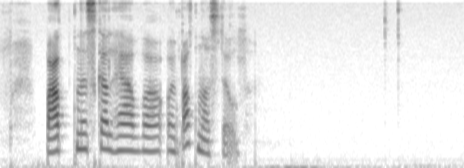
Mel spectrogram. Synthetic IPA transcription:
b̥ɑt̪nəskɑlheːʋɑʔoːeːnbɑt̪n̩ɑːst̪o̰ːl

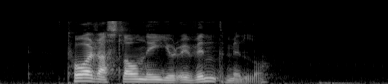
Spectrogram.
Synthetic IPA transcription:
t̪ʰoːɾast̪lowniːjʊɾujvɪnt̪mɪlʊ̰

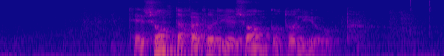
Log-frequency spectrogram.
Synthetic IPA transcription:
t̪ʰɛsʊn̥t̪afɾat̪ʰʊljʏsɔŋkɔt̪ʰʊljʏ̰ʊ̰p

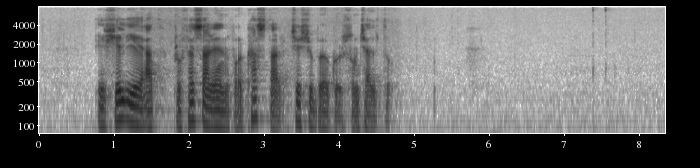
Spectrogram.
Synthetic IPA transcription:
ʔɪʃɪljəɑt̪pʰɾʊfɛsɑɾənfɔ̰ɾkʰɑst̪ɑ̰ɾc͡çɪʃəbøːkəɾsʊmc͡çʰɛ̰lt̪ʰʊ

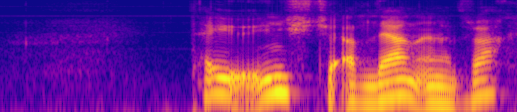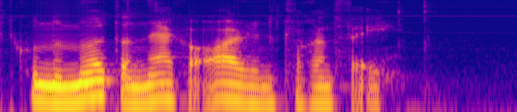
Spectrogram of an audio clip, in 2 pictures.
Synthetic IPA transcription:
t̪ʰɛj̰ʔʏnʃt͡ʃəʔa̰t̪læːnanad̪ɾakt̪kʰʊnːəmøːt̪anæːka̰ʔɑːɾɪnkʰlɔkant̪ʰvḛj

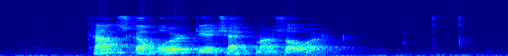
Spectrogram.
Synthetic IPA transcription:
kʰanskabʊɹt̪jɛt͡ɕʰɛhpmaɾsowɛ̰ɾt̪

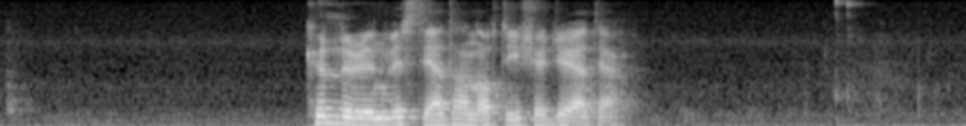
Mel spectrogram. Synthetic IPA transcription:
kʰʏləɹʏnʋɪst̪əɛt̪hɑnɔft̪əɪçəɔːd͡ʒeːɹat̪ʰæ̰ː

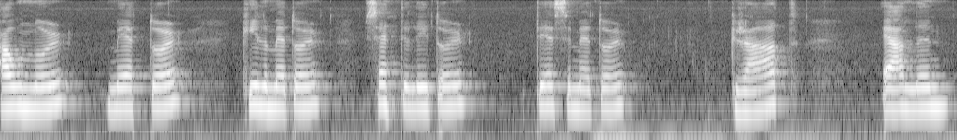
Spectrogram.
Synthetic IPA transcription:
pawnʊɹ | meːt̪əɹ | kʰɪlʊmeːt̪əɹ | sɛnt̪ɪliːt̪əɹ | d̪̥eːsəmeːt̪əɹ | ɡ̥ɾɑːd̪̥ | æːlən

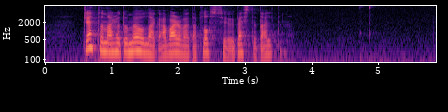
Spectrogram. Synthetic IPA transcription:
d͡ʒɛn̥t̪ɔnaɹɦœt̪ːʊmœːwlakaæːʋaɹvajt̪apʰlɔsɪʔṵjbɛst̪əd̪ʰa̰jlt̪ɪn

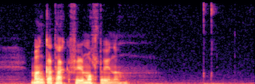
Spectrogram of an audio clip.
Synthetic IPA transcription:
mʔaŋkat̪ʰakfɪɾɪɾmɔl̥t̪ɔ̰jɪ̰na̰

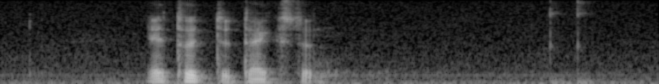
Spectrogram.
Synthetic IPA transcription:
et̪ʰʊt̪ət̪ʰɛkst̪ə̰n

